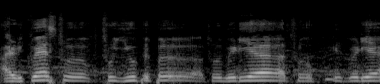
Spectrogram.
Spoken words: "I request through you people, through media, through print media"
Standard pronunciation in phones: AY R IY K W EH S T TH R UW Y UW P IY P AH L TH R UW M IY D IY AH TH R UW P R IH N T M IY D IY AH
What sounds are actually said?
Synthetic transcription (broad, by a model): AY R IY K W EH S T T R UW Y UW P IY P AH L T R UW M IY D IY AH T R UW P AO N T M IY D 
